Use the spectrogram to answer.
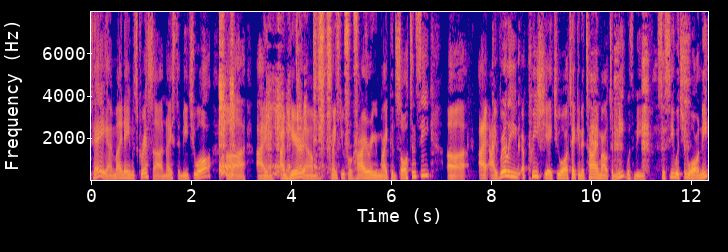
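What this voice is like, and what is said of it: Fake polite professional voice. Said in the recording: “you got to be this fake individual. You got to put on this voice ... I don't want to talk like that”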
